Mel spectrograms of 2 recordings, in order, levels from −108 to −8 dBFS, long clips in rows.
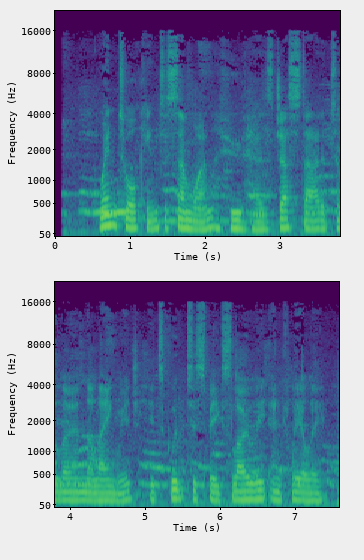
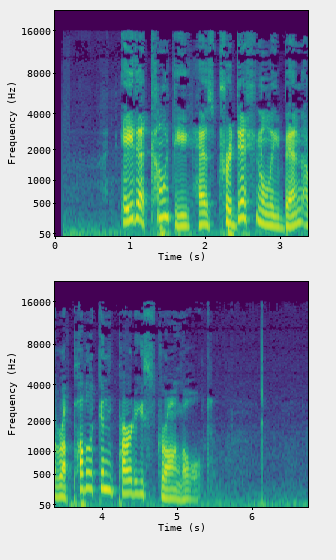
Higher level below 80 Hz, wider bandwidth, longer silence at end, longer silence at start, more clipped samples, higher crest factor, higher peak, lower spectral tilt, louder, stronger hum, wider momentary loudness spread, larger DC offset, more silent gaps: second, -58 dBFS vs -38 dBFS; about the same, 16 kHz vs 16 kHz; second, 0 s vs 0.6 s; second, 0.1 s vs 0.9 s; neither; about the same, 18 dB vs 18 dB; second, -18 dBFS vs 0 dBFS; about the same, -6 dB/octave vs -5.5 dB/octave; second, -36 LUFS vs -16 LUFS; neither; about the same, 7 LU vs 6 LU; neither; neither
